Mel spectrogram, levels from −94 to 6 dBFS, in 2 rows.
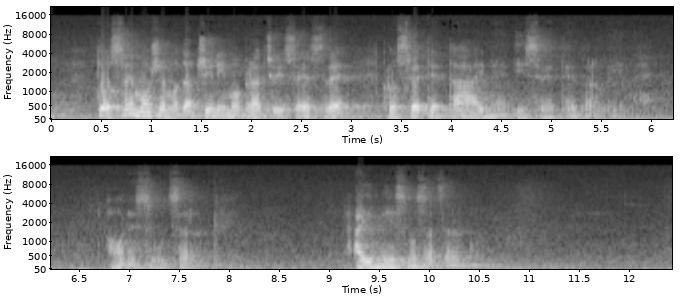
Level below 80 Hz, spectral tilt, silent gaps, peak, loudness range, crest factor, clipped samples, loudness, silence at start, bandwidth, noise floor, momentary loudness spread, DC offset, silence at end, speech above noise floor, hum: -32 dBFS; -6.5 dB/octave; none; 0 dBFS; 11 LU; 16 dB; 0.3%; -14 LUFS; 0 s; 15.5 kHz; -36 dBFS; 23 LU; 0.3%; 0 s; 23 dB; none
